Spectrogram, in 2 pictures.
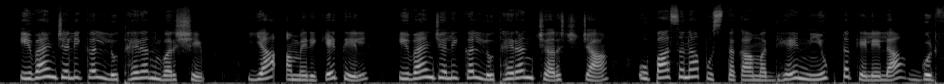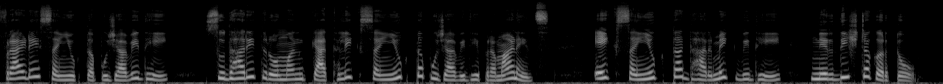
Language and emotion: Marathi, neutral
